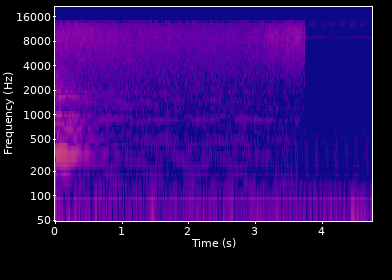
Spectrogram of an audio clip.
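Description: Electronic game music fades out.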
